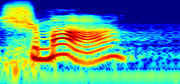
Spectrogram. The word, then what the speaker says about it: Shema: The Hebrew word for hear is Shema. It's pronounced a little bit different for that, but in English, that's what we would say.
